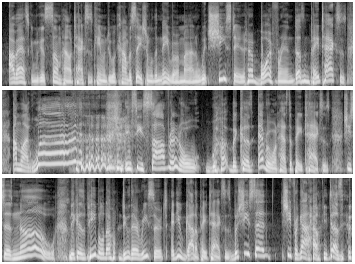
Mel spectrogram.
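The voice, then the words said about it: Put-on Southern twang. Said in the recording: “A southern twang on this one.”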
